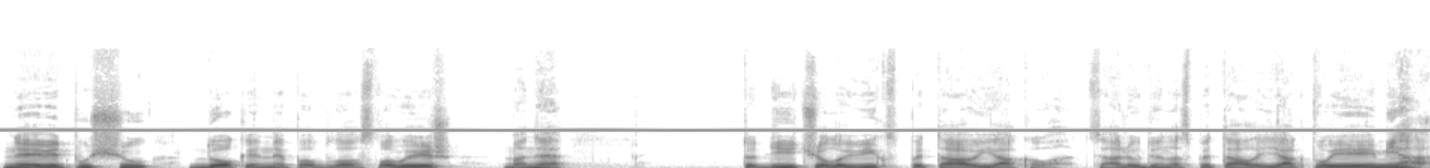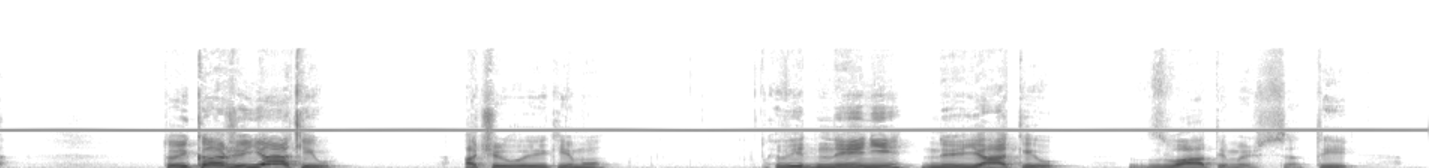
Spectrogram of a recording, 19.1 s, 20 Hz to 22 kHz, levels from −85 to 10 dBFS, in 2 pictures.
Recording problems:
high-pitched whine; noticeable; throughout; 5 kHz, 20 dB below the speech

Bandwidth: 15.5 kHz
